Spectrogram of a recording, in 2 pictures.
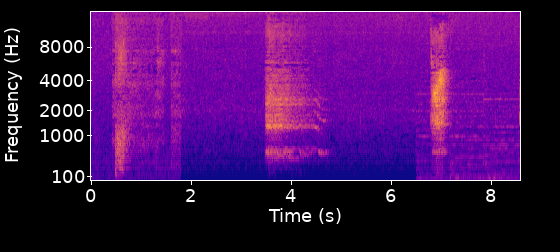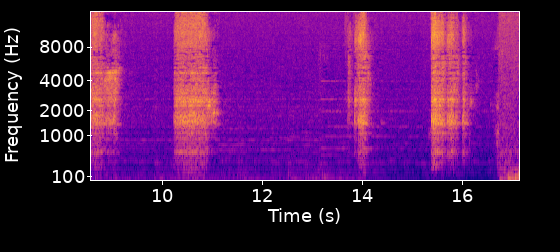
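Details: Series of loud, rough belches with pauses between, some drawn out, against quiet room noise; repeated burping by a person, followed by "excuse me" (caption also mentions farting).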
